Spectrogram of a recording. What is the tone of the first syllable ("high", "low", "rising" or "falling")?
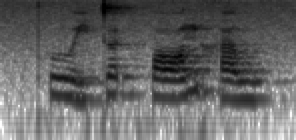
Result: low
